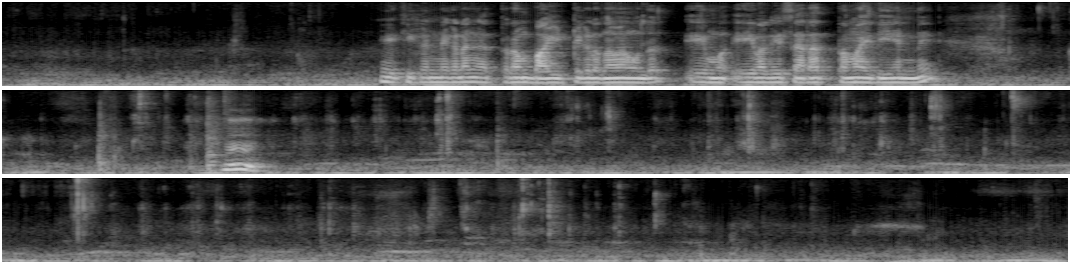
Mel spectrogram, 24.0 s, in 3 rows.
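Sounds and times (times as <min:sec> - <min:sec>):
low steady hum: 0:00.0 - 0:24.0
person biting and chewing: 0:07.4 - 0:24.0.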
